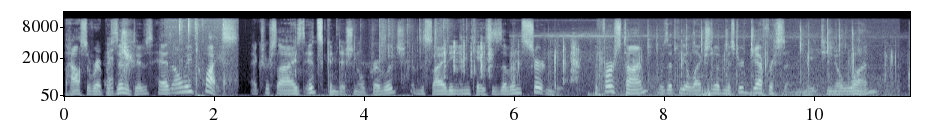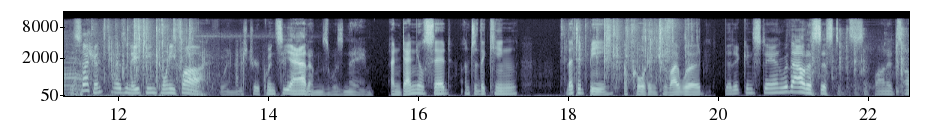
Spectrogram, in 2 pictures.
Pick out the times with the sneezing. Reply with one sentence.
The sneezing can be heard from 0.5 to 0.9 s and from 11.3 to 11.8 s.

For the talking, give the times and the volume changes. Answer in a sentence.
The talking can be heard from 0.0 to 22.5 s, at a steady volume.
